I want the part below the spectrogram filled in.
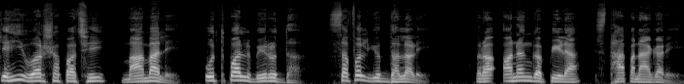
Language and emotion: Nepali, neutral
